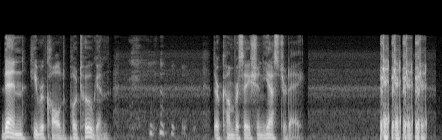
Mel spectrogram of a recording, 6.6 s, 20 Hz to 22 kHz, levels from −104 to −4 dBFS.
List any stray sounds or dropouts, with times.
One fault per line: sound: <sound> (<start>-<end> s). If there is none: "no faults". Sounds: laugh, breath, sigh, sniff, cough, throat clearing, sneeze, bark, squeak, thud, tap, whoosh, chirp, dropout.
sound: laugh (1.9-3.0 s)
sound: laugh (5.7-6.4 s)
